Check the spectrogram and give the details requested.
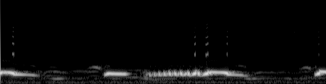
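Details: Puter dove lure call, used to attract all kinds of puter: a falling coo, a brief flat note, then a long pulsing coo that trails down, with a short rising note at the close.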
